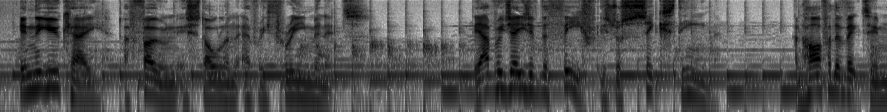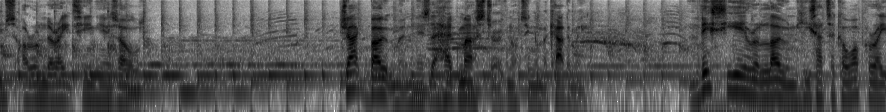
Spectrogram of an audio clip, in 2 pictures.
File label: Documentary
